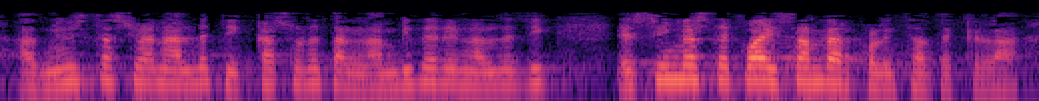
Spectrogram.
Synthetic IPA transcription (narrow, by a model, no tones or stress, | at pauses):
aðminist̪ɾasio̞enald̪e̞t̪ikːasuo̞ne̞t̪anlambiðe̞ɾe̞nald̪e̞t̪ik | e̞simbe̞st̪e̞ko̞aisambe̞aɾko̞lit͡sat̪e̞ke̞la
